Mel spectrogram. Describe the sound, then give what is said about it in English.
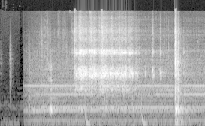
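Coffee grinder at a St. Louis roasting facility grinding freshly roasted beans: a steady mechanical whir with hum and rattling, punctuated by two sharp clacks as the lever is tugged. “is grinding up several batches of freshly roasted coffee beans. He tugs the lever twice to get every coffee ground out.”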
